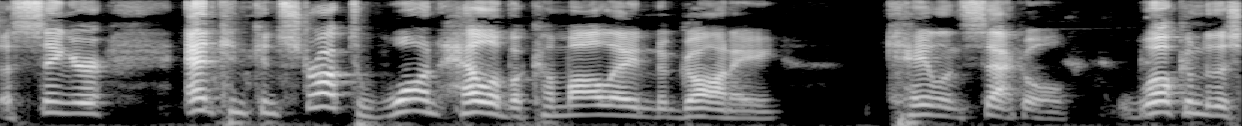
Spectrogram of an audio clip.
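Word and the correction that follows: kamalen ngoni: I hope I pronounced that instrument right, because it is the most fascinating thing I've ever seen. – Thanks. It's Kamale Ngoni.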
